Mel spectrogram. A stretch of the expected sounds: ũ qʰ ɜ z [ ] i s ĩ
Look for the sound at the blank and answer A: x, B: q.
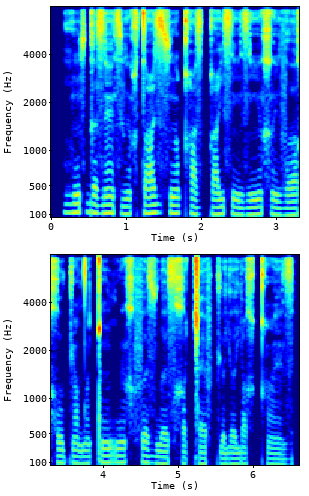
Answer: B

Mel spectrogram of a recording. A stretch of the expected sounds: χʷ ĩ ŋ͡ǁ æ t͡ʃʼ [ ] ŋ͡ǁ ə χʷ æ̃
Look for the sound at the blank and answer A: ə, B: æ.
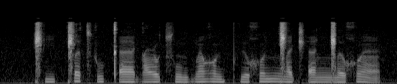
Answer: B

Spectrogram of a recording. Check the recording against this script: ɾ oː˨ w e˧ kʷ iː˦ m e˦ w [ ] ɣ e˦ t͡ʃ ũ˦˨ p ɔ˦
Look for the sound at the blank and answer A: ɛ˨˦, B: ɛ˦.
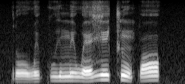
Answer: A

